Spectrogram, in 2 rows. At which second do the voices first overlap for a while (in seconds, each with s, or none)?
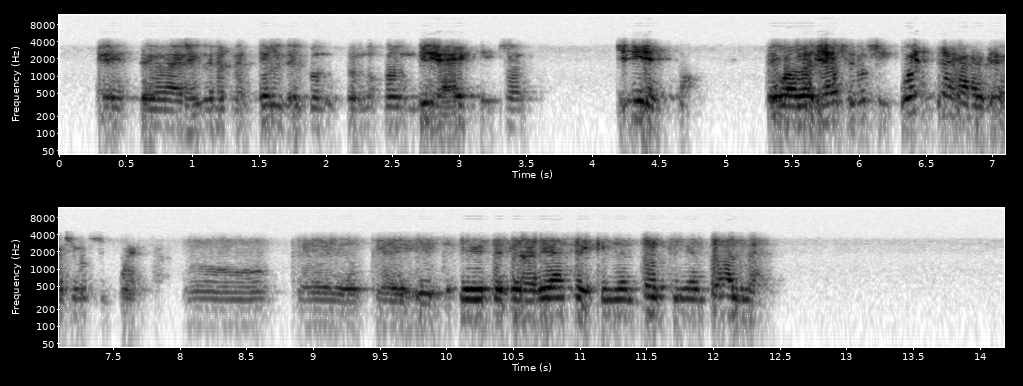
none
